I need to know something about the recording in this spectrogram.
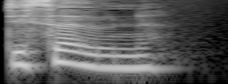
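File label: "disown", English, British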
